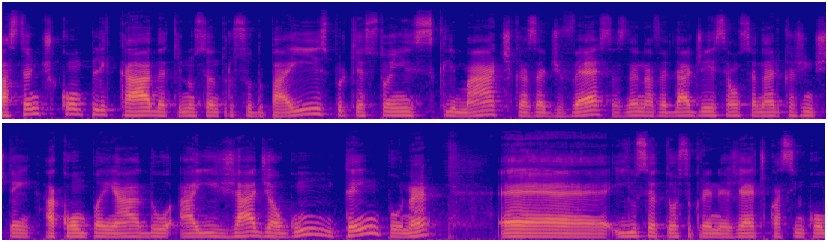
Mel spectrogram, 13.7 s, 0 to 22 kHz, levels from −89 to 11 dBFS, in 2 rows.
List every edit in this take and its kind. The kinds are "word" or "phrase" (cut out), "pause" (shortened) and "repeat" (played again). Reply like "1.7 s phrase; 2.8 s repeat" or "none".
7.2 s pause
